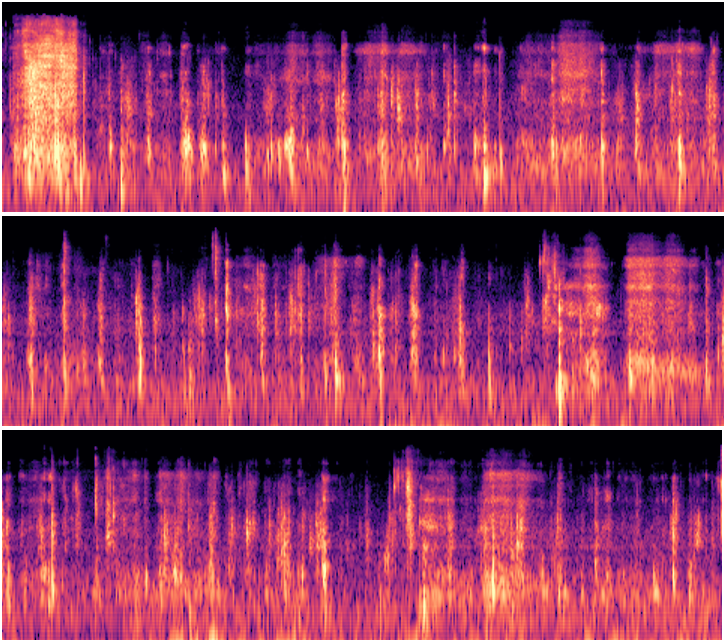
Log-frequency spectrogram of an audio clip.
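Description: Close-up eating sounds: a loud bite into a curried chicken drumstick at the start, then wet chewing and mouth smacks of rice and curry, with louder spells of chewing about halfway through and near the end.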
